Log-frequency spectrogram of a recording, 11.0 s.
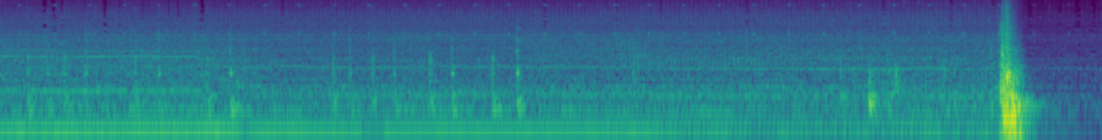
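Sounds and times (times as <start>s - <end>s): car engine idling: 0.0s - 11.0s
loud thump: 10.0s - 10.4s.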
